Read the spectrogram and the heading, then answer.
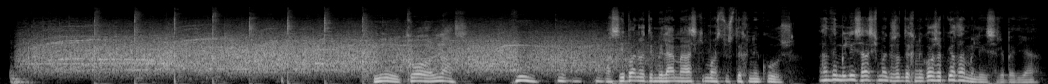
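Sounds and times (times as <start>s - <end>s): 
audience applause: 0.0s - 7.0s
speech: 3.7s - 10.4s.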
